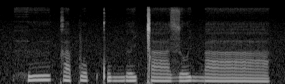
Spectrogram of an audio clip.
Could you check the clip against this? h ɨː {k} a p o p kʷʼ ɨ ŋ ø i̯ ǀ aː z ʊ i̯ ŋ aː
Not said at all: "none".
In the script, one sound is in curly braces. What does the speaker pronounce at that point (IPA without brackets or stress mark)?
k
